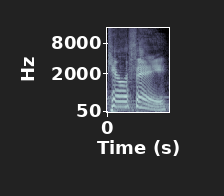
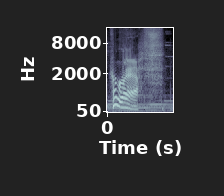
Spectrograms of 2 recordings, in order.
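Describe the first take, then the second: First: The word does not rhyme with giraffe. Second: The word rhymes with giraffe. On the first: The speaker calls it wrong. "It's not carafe" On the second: The speaker calls it right. "it is carafe. Like giraffe"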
